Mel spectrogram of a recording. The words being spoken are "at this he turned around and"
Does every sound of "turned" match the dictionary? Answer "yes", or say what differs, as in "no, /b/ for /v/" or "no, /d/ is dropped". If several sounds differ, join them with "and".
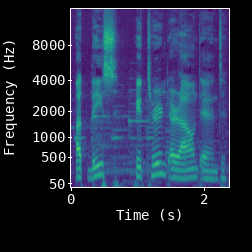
yes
